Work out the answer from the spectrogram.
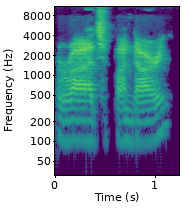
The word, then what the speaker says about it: Rajbhandari: My last name is pronounced Rajbhandari. So the B in the Bandari is almost silent. So that makes it easier to to pronounce.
